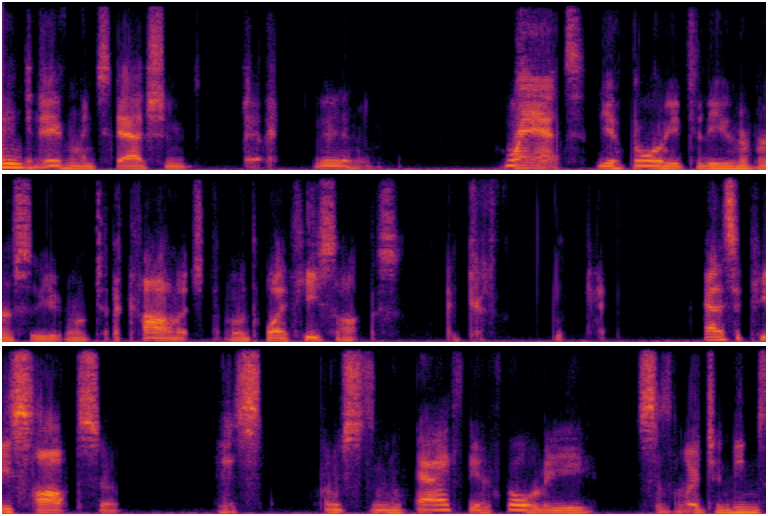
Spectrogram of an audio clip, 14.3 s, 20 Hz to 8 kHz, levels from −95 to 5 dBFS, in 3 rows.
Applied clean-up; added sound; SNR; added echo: neural diffusion model UNIVERSE++.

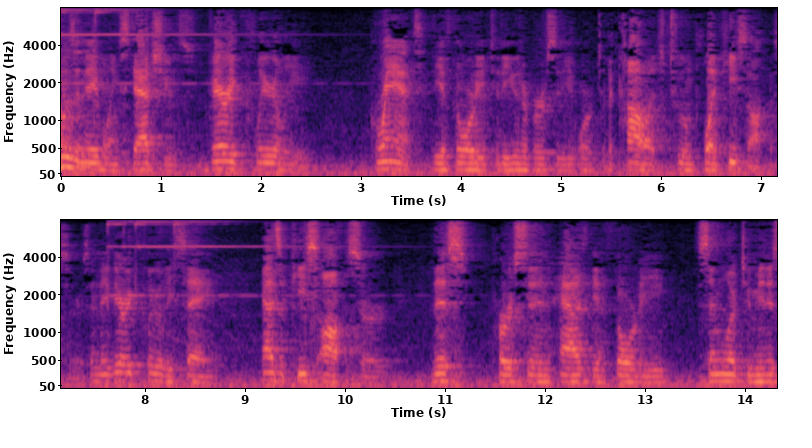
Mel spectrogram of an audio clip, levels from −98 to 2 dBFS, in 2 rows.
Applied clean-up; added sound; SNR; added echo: none; Squeak / Bell; 16 dB; none.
